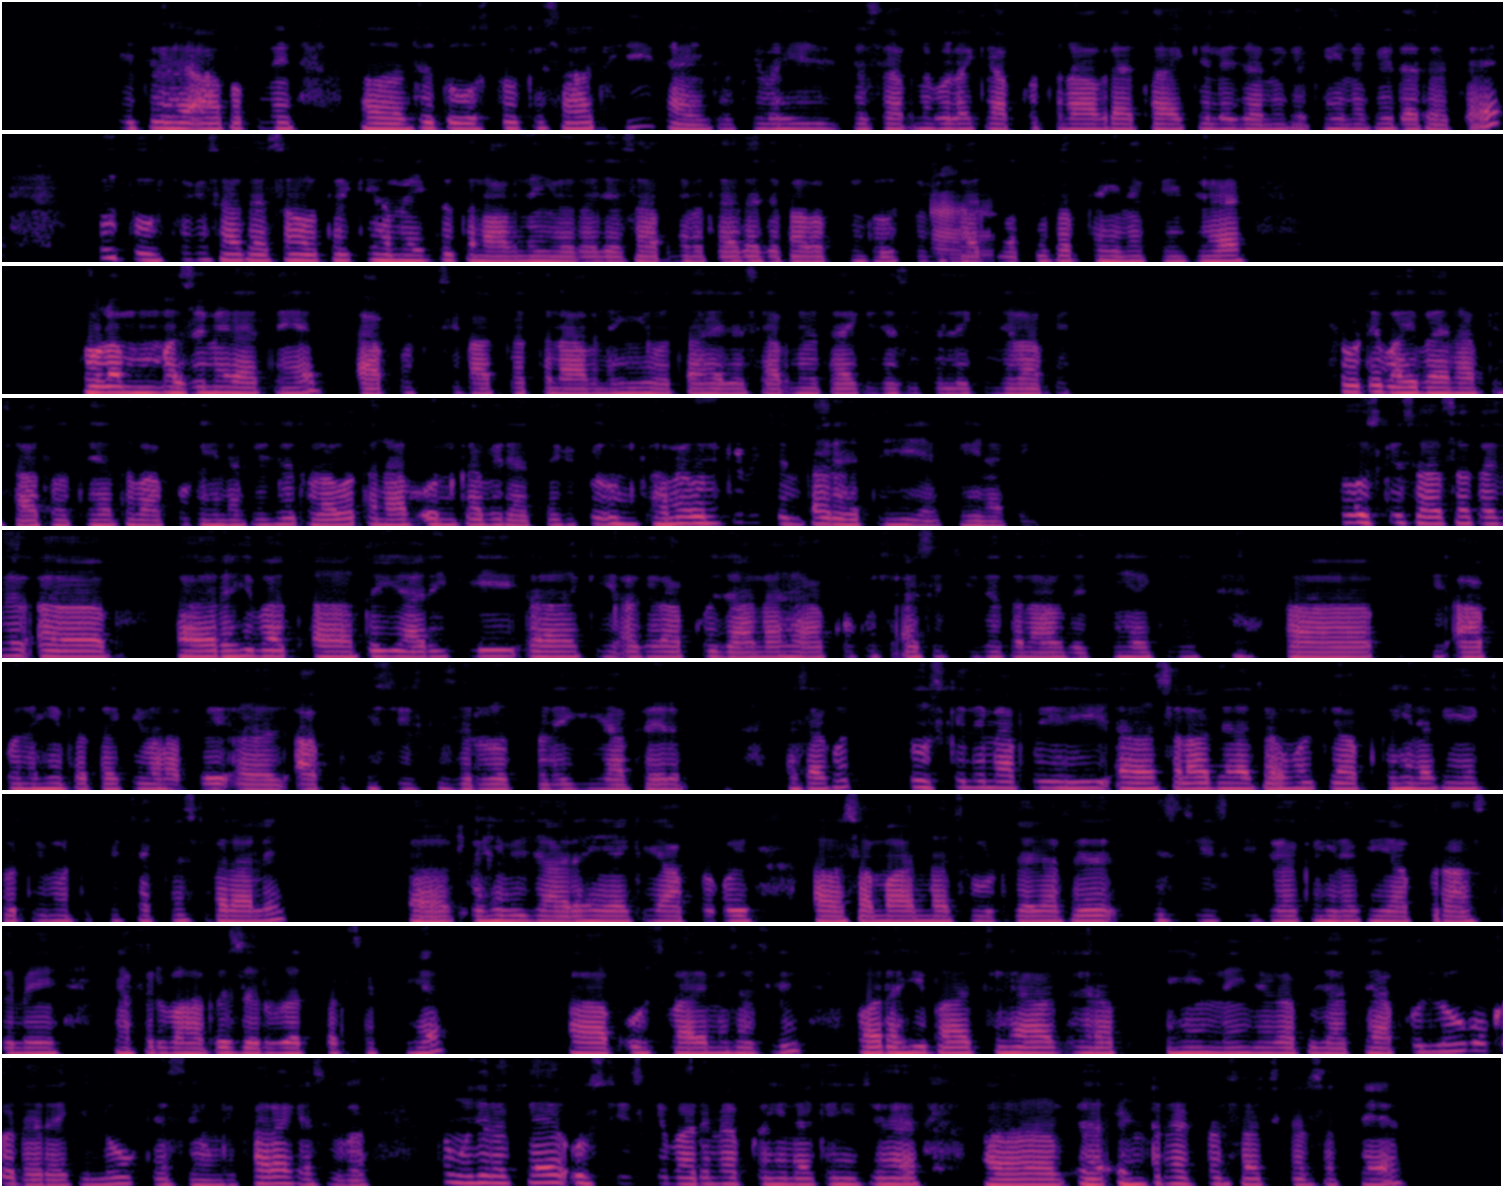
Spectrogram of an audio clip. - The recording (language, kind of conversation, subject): Hindi, advice, यात्रा से पहले तनाव कैसे कम करें और मानसिक रूप से कैसे तैयार रहें?
- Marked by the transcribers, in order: unintelligible speech; in English: "चेक लिस्ट"; tapping; in English: "सर्च"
